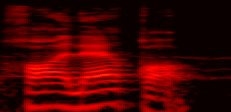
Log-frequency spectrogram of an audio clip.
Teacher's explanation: At the beginning and at the end, at the beginning and the end of the word, we have تفخيم، and in the middle, we have ترقيق. And this is just a three-letter word.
